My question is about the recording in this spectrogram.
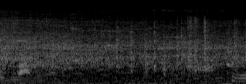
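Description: A voice trails off at the start, then steady outdoor background noise with faint, indistinct voices.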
